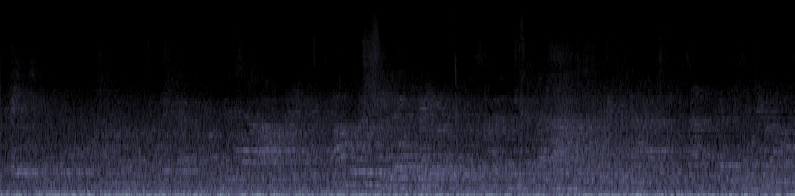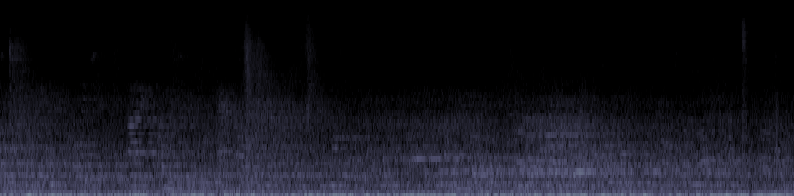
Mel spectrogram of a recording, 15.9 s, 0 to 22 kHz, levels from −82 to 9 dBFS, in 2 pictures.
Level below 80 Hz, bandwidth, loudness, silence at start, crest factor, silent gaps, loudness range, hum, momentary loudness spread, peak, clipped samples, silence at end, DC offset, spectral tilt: -44 dBFS; 15 kHz; -47 LUFS; 0 s; 12 dB; none; 3 LU; none; 4 LU; -28 dBFS; under 0.1%; 0 s; under 0.1%; -6.5 dB/octave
